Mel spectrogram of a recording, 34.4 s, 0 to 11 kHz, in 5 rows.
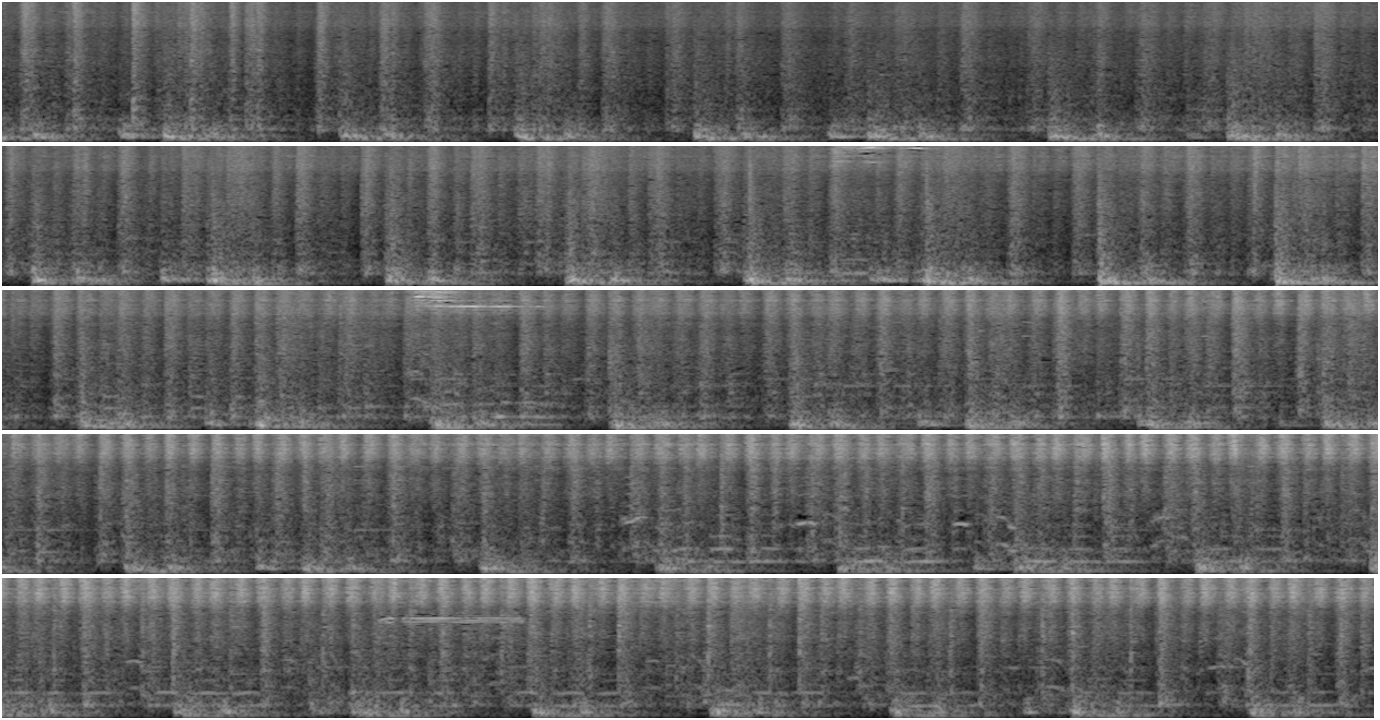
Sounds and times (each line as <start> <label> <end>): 0.0 drum 34.3
14.5 repinique 34.3
14.5 caixa 34.3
